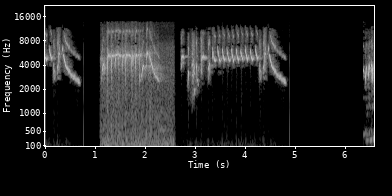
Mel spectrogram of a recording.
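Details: European goldfinch song notes, shown as examples of named note types: sharp descending twittered notes, a buzzy tinkling phrase, and a fast run of evenly repeated trilled notes, separated by silences.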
